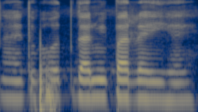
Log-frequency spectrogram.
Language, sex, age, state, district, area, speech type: Hindi, female, 45-60, Uttar Pradesh, Pratapgarh, rural, spontaneous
